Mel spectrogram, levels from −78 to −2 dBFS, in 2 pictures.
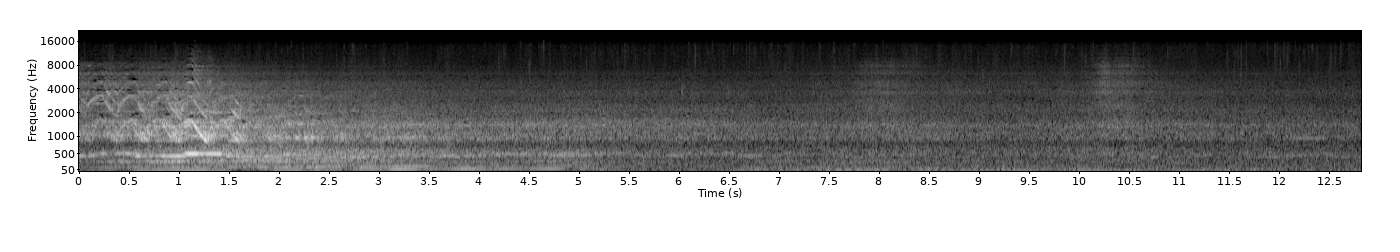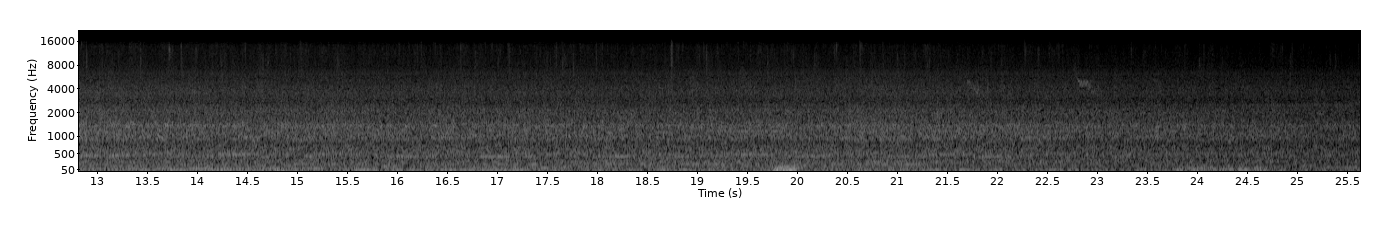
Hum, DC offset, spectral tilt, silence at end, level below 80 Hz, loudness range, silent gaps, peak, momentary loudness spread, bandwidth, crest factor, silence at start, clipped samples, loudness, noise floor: none; under 0.1%; -3.5 dB/octave; 0 s; -46 dBFS; 22 LU; none; 0 dBFS; 22 LU; 16.5 kHz; 28 dB; 0 s; under 0.1%; -24 LUFS; -47 dBFS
